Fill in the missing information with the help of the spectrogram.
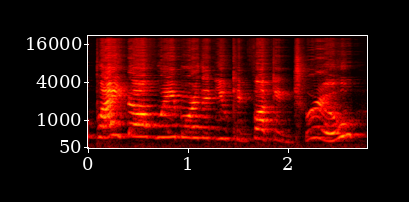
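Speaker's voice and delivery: gleeful high emphatic shout; high excited repeat. Shown as a demonstration. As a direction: shout it again with a cackle of delight.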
